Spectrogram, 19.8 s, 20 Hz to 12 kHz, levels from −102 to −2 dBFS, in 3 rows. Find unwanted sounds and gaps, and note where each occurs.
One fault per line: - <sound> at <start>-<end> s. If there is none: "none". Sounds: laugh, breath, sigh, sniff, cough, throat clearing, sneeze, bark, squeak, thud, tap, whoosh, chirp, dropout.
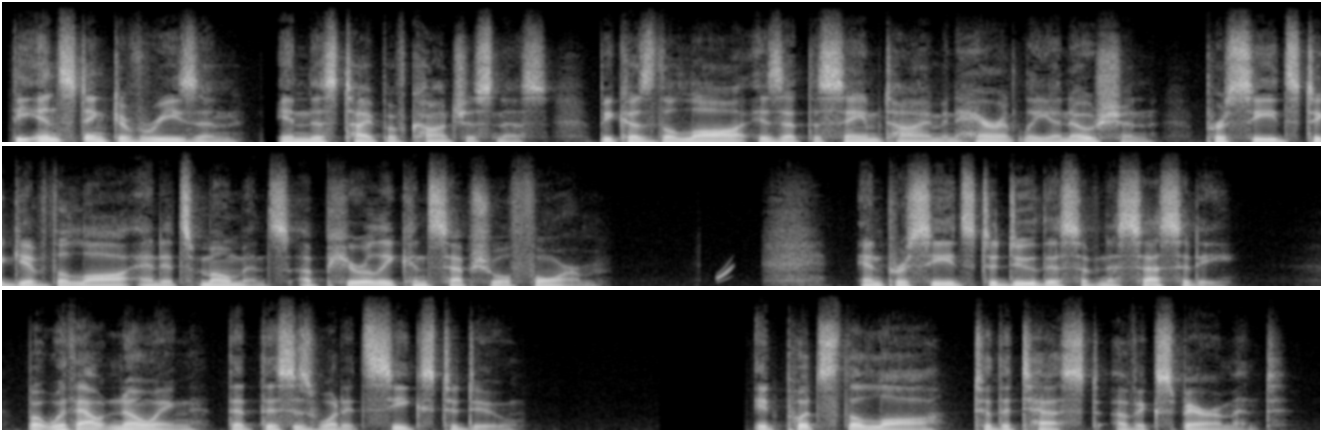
- chirp at 10.2-10.3 s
